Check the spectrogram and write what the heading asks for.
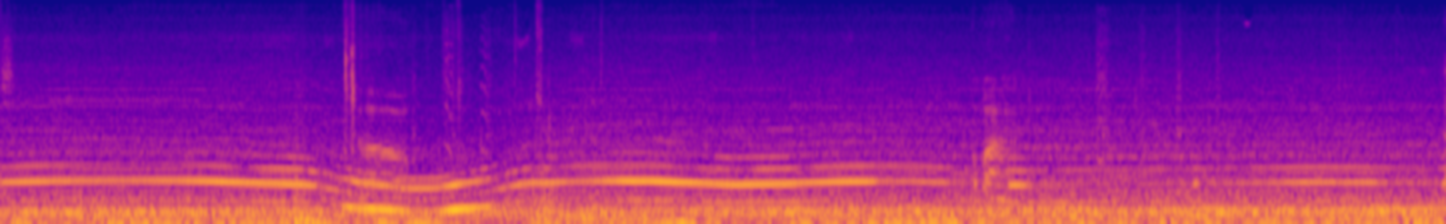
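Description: Wheel loader running with a steady high whine over a low engine drone. About four seconds in, the whine's pitch sags and recovers, as under load, with a few short knocks.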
